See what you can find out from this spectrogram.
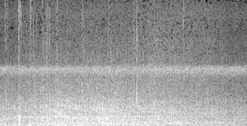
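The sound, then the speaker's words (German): A car pulls into the farmyard driveway of a white-painted, detached house on the edge of a village in the province of Soria. A steady, fairly quiet engine and road rumble runs throughout with a deep low hum, and no voices are heard. “Hugo Núñez fährt in die Hofeinfahrt eines weiß gestrichenen, alleinstehenden Hauses am Ortsrand von Verteles in der Provinz Soria.”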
